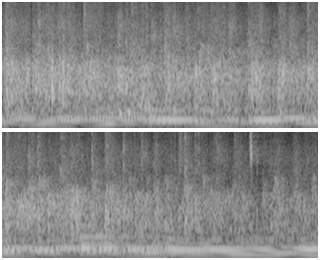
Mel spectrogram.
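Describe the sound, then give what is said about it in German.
Sustained audience applause as the audience stands, a dense and steady wash of clapping that fills the whole clip, with held low piano chords shifting underneath and no talking. “komm, wir stehen auf und geben ihnen nochmal einen riesen Applaus.”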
